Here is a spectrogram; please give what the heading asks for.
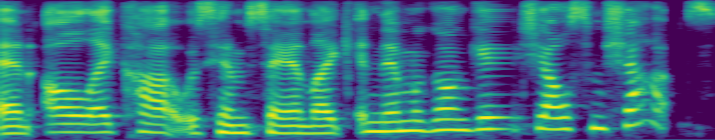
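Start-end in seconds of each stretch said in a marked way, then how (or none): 1.8-3.6 put-on Southern accent pitched up. Quoting a senator heard on NPR: Southern accent. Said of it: "he had a really great Southern accent".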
